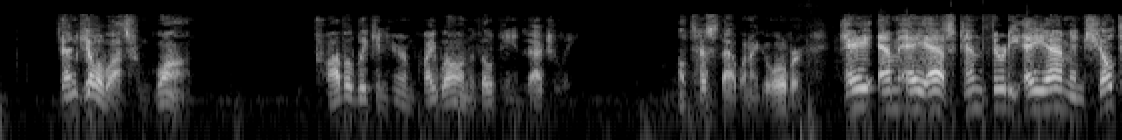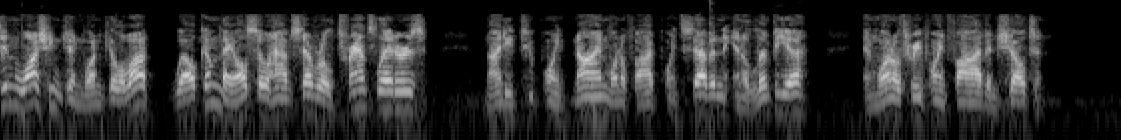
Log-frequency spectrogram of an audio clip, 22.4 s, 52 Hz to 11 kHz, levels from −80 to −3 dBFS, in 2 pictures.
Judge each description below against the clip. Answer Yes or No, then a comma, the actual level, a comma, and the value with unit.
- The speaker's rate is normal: No, slow, 110 wpm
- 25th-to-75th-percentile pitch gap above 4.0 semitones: Yes, average, 5.1 semitones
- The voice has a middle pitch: Yes, medium, 150 Hz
